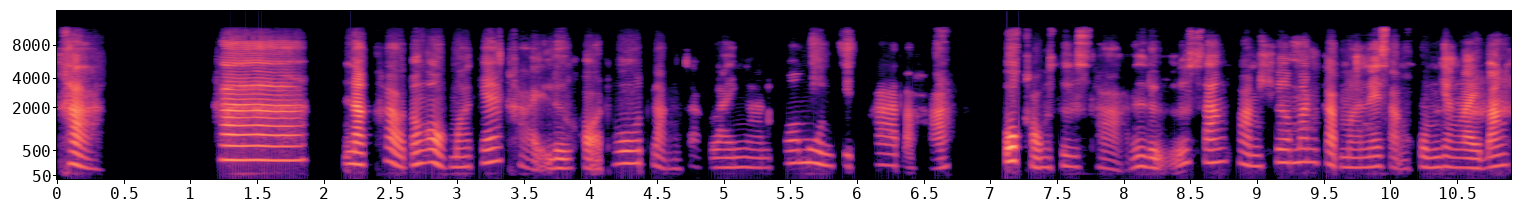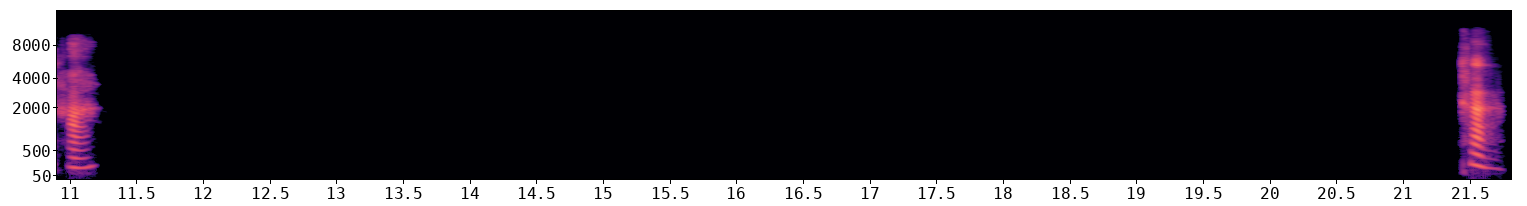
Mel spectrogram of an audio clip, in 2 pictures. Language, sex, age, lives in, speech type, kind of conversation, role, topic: Thai, female, 25-29, Thailand, read, expert-assistant, asker, นักข่าวมีวิธีฝึกสังเกตข่าวจริงกับข่าวปลอมในชีวิตประจำวันยังไงบ้าง?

